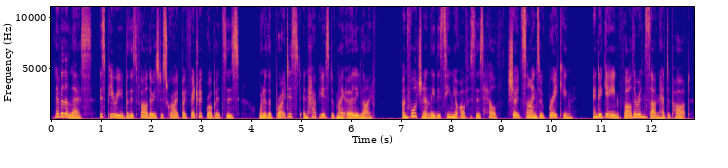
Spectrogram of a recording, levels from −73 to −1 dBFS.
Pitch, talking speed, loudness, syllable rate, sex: 200 Hz, 175 wpm, -17 LUFS, 5.8 syllables/s, female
